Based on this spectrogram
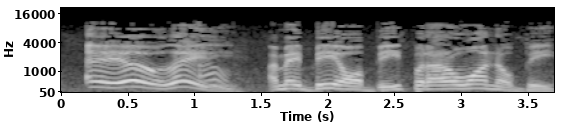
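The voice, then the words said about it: Put-on New York accent. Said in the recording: “Is that a New York accent? ... No, of course it's New York.”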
